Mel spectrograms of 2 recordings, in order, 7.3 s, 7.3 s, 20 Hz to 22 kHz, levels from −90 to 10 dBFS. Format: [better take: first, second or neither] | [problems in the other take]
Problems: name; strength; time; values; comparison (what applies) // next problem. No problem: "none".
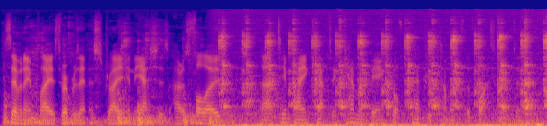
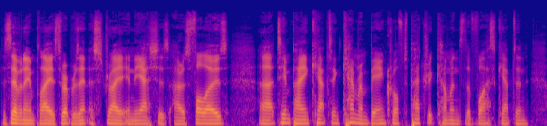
second | household noises; very loud; throughout; 4 dB above the speech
